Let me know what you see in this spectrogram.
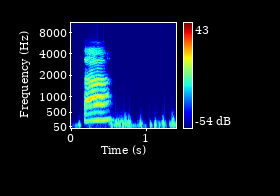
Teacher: ujung lidah menyentuh tempat tumbuhnya gigi seri atas ya untuk ta dan to sama.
